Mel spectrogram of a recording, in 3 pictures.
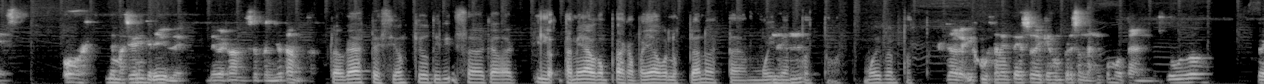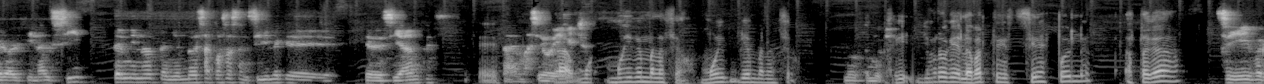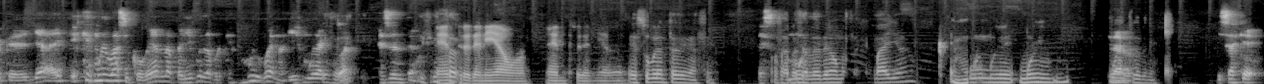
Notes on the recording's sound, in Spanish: Mientras se pone en prueba que tan terribles somos en hablar por zoom.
